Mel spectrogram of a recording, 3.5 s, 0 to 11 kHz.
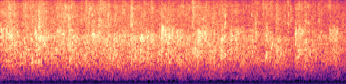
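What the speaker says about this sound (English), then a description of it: "can you give her a round of applause once again" Sustained applause from an audience at a Future of Work 4IR dialogue session, an even wash of clapping with no voices on top, steady for the whole span.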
